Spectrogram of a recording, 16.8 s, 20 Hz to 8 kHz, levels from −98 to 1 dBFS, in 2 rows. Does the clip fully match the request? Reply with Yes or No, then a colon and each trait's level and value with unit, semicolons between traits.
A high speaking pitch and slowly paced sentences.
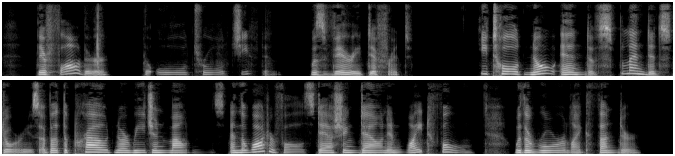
Yes: high, 205 Hz; slow, 120 wpm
